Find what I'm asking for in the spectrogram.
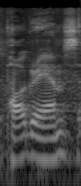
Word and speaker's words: Paul Grams: Well, my name is Paul Grams, P-A-U-L-G-R-A-M-S.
